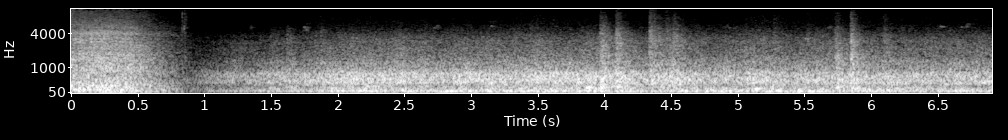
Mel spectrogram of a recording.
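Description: A subway train rumbles steadily along.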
